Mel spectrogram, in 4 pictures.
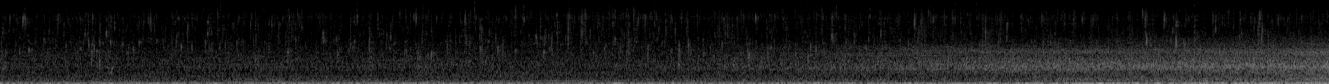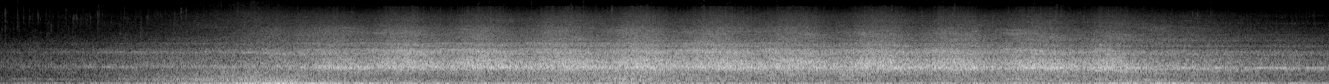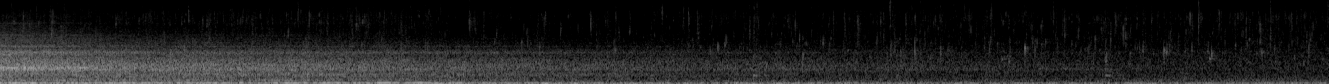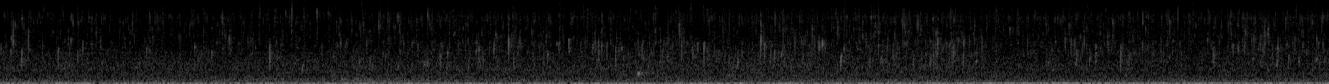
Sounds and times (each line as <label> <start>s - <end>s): Constant rain 0.0s - 53.1s
low planes 7.6s - 35.7s
fast trains 7.7s - 36.0s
